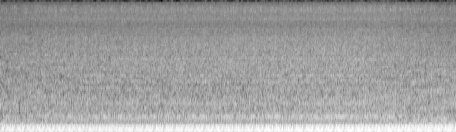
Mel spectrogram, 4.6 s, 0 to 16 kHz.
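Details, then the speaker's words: Infiniti QX56 V8 bought with a coolant leak and an earlier miss, engine light still on: smooth even idle burble with steady low rumble and no skips, slight belt or pulley noise; no miss now, engine sounds good. "Well, it sounds better other than that little bit of belt noise or pulley noise. The engine sounds good."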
